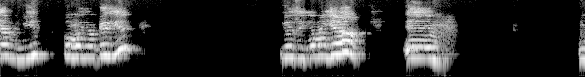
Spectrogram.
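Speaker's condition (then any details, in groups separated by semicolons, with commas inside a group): Cerebral palsy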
